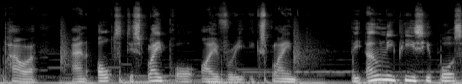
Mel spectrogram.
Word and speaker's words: IVRY: However, VR accessory maker Ivory, and that's spelled IVRY, noted on Twitter that an adapter of some sort will be needed to connect the PSVR 2 to PC.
